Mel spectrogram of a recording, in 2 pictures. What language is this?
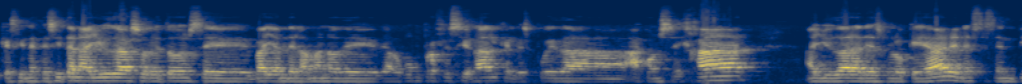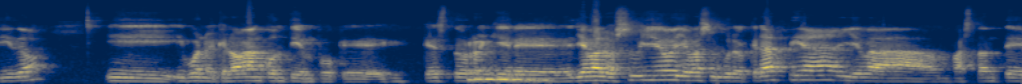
Spanish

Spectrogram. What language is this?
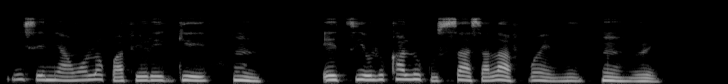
Yoruba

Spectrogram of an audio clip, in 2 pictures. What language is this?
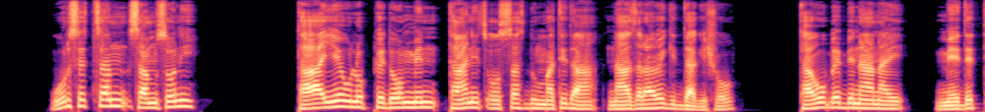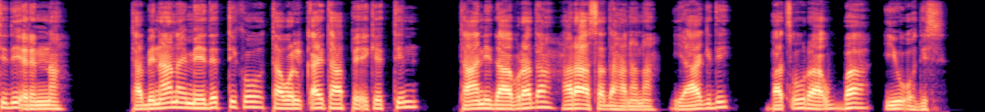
Gofa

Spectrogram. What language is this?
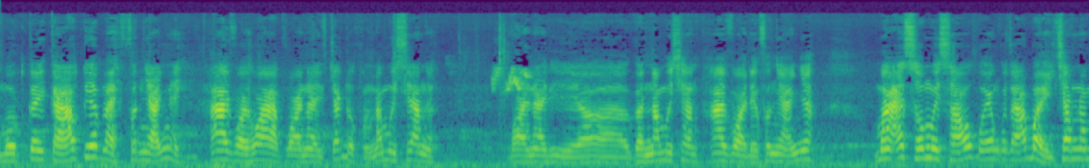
Vietnamese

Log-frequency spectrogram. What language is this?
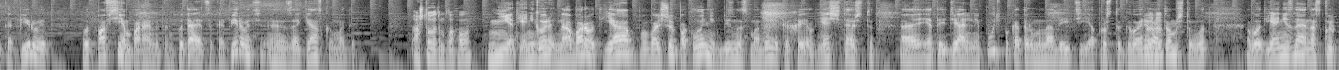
Russian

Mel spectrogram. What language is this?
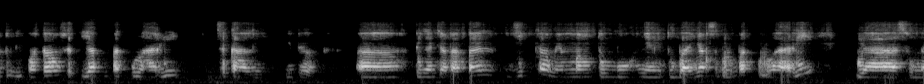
Indonesian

